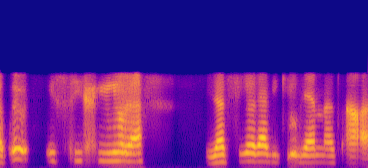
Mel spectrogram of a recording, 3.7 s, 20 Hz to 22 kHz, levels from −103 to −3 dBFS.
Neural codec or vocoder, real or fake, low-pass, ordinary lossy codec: codec, 24 kHz, 0.9 kbps, WavTokenizer, large speech release; fake; 3.6 kHz; none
